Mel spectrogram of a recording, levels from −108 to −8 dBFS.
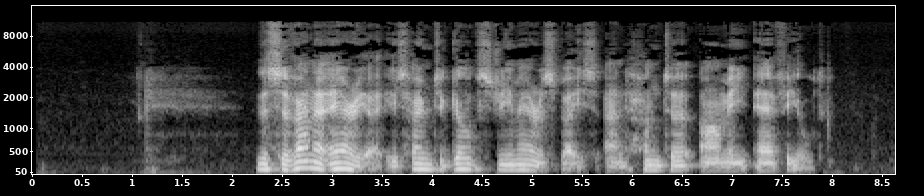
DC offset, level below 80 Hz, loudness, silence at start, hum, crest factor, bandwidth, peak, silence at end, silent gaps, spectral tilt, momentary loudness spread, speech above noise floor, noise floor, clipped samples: under 0.1%; -60 dBFS; -26 LUFS; 1.1 s; none; 24 dB; 11.5 kHz; -4 dBFS; 0.75 s; none; -5.5 dB/octave; 13 LU; 49 dB; -75 dBFS; under 0.1%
